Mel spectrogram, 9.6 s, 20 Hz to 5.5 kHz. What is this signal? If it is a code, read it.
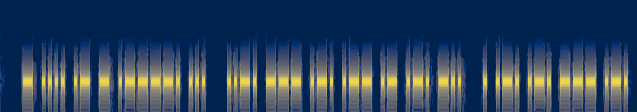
Morse code, heard as a keyed tone, about 25 wpm, 600 Hz. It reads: THAT'S FORWARD ERROR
